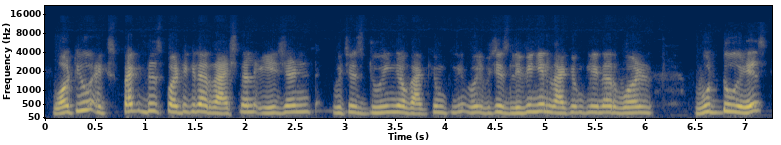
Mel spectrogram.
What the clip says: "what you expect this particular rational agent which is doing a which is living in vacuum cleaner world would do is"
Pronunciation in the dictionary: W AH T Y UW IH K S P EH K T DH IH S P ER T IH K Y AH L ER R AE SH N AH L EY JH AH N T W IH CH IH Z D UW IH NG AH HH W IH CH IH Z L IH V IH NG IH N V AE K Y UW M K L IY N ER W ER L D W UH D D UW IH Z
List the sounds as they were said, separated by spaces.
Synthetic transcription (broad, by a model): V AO T Y UW IH K S P EH K T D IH S P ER T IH K Y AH L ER R AE SH N AH L EY JH AH N T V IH CH IH Z D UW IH NG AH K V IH CH IH Z L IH V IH NG IH N V AE K Y UW M K L IY N ER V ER L D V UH D D UW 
